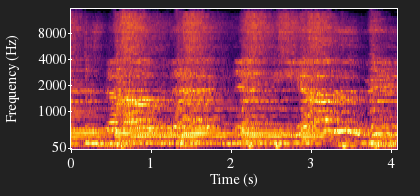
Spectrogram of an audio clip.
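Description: A small group of voices singing a worship song into microphones, over a steady instrumental accompaniment.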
